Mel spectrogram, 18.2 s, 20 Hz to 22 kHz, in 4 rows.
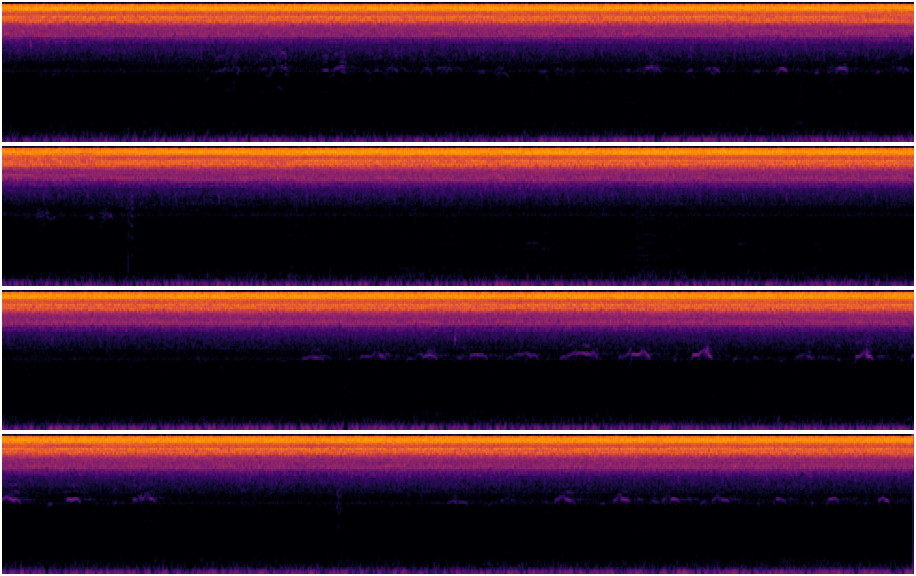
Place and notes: Tempelhofer Feld, Berlin, Deutschland - intense crickets in high grass
hot summer morning at former Tempelhof airfield, intense cricket sounds in the high grass, microphone close to the ground. deep drones are audible too.
(Sony PCM D50, DPA4060)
